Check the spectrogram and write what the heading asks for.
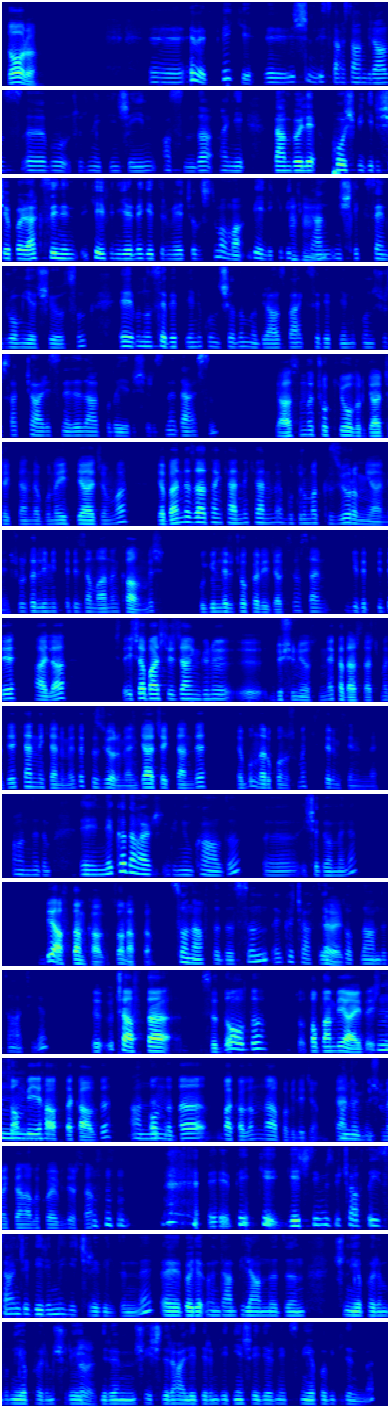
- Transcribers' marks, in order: tapping; chuckle
- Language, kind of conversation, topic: Turkish, advice, İşten tükenmiş hissedip işe geri dönmekten neden korkuyorsun?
